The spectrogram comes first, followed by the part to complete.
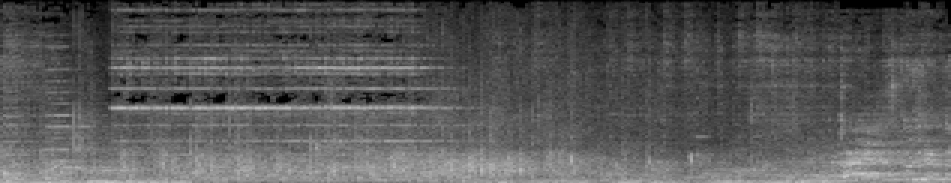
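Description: Show music playing over the stadium sound system while the audience cheers.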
